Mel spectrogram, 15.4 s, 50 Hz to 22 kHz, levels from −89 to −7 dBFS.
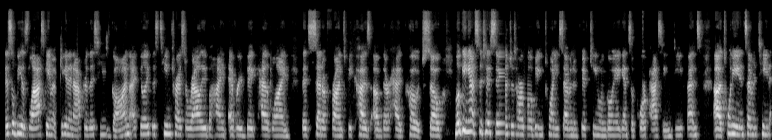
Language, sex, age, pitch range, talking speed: English, female, 20-39, 190-225 Hz, 220 wpm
